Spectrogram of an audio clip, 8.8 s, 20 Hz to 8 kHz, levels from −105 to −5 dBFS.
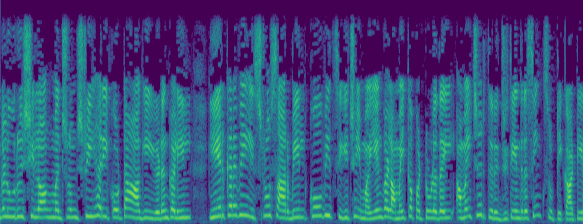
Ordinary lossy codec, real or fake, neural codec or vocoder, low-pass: none; real; none; 7.2 kHz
